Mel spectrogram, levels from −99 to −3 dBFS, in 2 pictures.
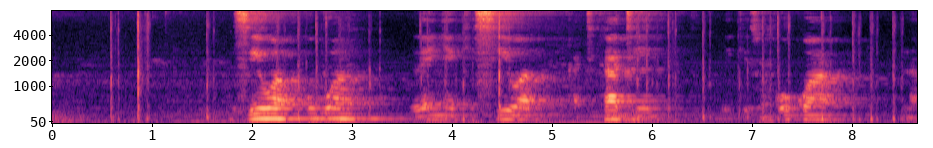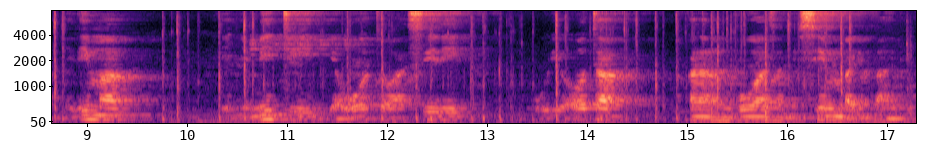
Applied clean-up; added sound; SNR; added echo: none; Typing; 16 dB; reverberation time 0.9 s.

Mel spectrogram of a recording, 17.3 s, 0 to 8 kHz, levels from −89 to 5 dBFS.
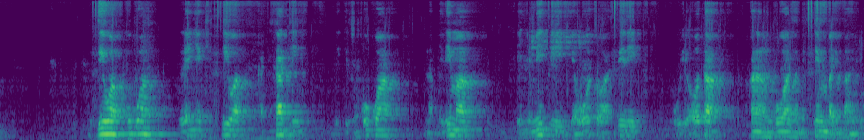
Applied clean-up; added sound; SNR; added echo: neural separator model SepFormer DNS4.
